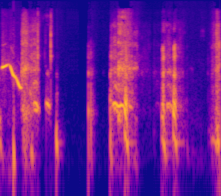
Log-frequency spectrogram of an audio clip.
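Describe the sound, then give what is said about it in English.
A person imitates a fox call: a short downward-sliding whistle followed by quick clicks and breathy, throaty bursts, repeated a couple of times with brief pauses. “So A, he does a whistle and then followed by two clicks right after it.”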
